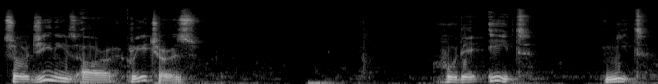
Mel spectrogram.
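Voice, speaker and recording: Speaking very slowly in a mid-range, mellow, husky voice full of expression, a man hosts a religious commentary show on shortwave radio. English is his second language, and his informal talk is instructive and emphatic, with phrases said again and again.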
